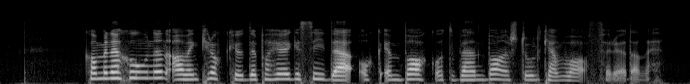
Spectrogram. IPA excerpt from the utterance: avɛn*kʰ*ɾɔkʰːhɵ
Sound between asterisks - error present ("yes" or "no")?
no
